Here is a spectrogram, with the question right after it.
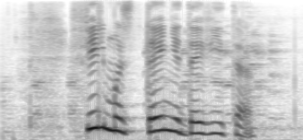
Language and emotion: Russian, positive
